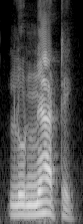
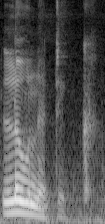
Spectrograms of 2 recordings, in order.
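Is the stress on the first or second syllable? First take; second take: second; first. First: The stress is on the second syllable. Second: The stress is on the first syllable. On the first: The speaker calls it wrong. "By rule, it should be lunatic" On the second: The speaker calls it right. "This is an exception"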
